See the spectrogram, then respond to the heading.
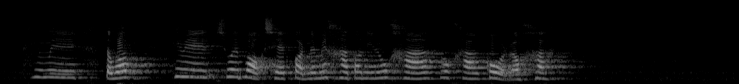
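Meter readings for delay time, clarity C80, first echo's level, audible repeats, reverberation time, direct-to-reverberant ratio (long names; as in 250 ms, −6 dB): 230 ms, 12.0 dB, −22.5 dB, 1, 0.95 s, 8.0 dB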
